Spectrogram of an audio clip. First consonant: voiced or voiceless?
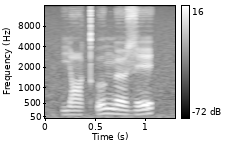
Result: voiced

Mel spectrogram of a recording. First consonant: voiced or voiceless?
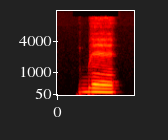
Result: voiced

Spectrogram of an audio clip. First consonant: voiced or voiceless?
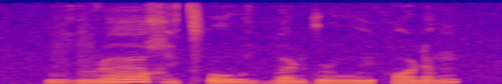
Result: voiced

